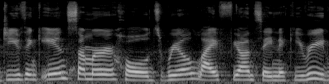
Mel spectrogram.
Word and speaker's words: Somerhalder: It's Somerhalder.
